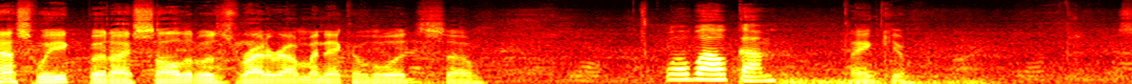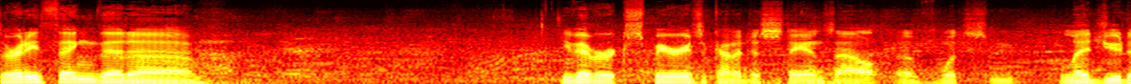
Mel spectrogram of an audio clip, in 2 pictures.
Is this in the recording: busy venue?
yes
